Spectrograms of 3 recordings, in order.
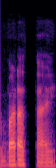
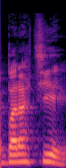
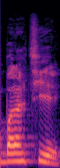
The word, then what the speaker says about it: Baratie: Que eu, nesse meu parco conhecimento, sem assistir o anime, na minha cabeça eu sempre pronunciava Baratai. Não, é Baratier. Ele vai, mesmo em japonês eles falam Baratier.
